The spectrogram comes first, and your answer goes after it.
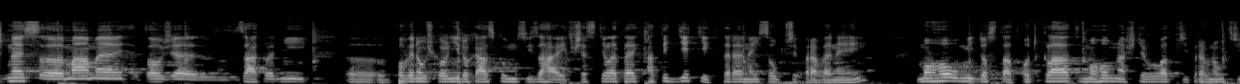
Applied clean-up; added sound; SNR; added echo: classical method Wiener filter.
